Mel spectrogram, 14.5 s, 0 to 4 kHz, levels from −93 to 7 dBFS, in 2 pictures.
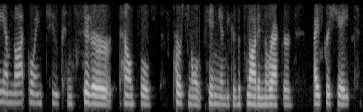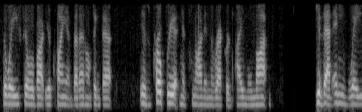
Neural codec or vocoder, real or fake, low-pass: none; real; 3.6 kHz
